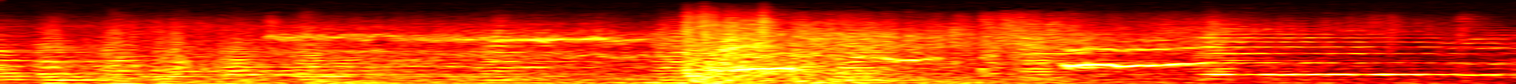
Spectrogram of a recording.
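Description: Tires squeal in a sustained skid, then a loud crash bursts out around the midpoint, followed by scraping, rattling debris and more squealing as the vehicle grinds to a stop.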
